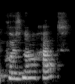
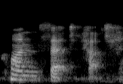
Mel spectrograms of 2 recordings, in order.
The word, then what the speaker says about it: Quonset hut: And my other question would be and I can't pronounce this word, I know I can't, the Kuzna hut? Quonset hut.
